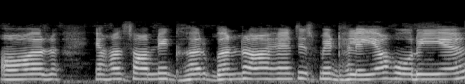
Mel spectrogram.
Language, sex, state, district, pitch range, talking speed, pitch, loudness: Hindi, female, Bihar, Vaishali, 235-255 Hz, 155 wpm, 245 Hz, -14 LUFS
